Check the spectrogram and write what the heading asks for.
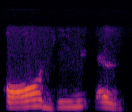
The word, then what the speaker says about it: cordial: Okay, so there are three syllables in cordial. It is cordial. It's not And cordial. it will be on the first syllable.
